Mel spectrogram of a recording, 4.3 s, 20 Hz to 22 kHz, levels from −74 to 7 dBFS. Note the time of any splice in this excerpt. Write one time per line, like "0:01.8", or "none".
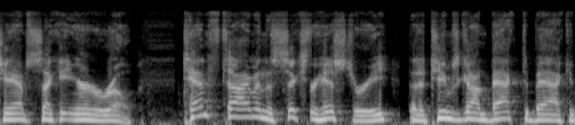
0:01.3
0:02.3
0:03.0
